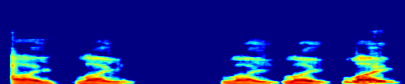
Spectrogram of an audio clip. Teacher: the rising pitch occurs at the end of a string of a repeated syllable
